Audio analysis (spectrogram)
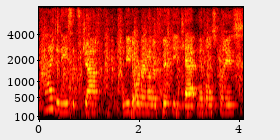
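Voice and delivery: politely ordering cat nipples over the phone, lightly chipper. Retold or imitated. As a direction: sound breezy ordering something absurd. Acting out his phone order.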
